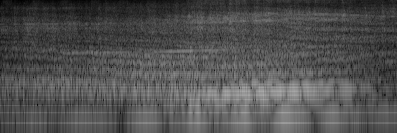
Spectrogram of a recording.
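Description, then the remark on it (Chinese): A small airplane's engine drones steadily as it takes off and flies in Australia with a student pilot on a first flight, a humming, buzzy tone that swells louder through the middle and then eases slightly, with no voices. “八月三十一号，在澳大利亚有一名学员啊，还第一次开飞机上天。”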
